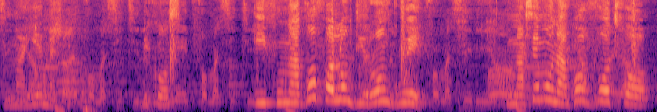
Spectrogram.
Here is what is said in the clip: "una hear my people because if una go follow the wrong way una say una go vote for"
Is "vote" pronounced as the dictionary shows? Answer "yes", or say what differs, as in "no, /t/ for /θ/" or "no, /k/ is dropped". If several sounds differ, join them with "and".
yes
